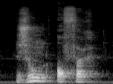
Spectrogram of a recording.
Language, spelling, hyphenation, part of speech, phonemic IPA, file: Dutch, zoenoffer, zoen‧of‧fer, noun, /ˈzunˌɔ.fər/, Nl-zoenoffer.ogg
- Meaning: expiatory offer, piacular sacrifice, peace offering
